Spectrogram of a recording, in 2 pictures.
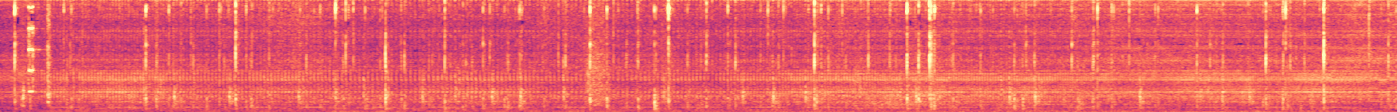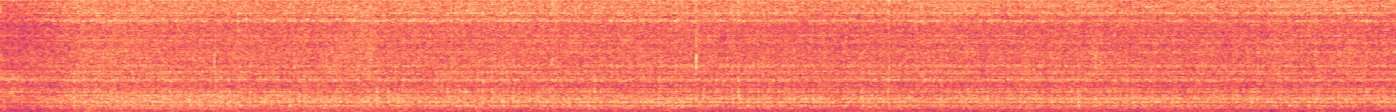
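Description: Canteen cup of water heating over an Esbit fuel tablet topped up with alcohol: faint scattered ticks and clicks at first, then from about ten seconds in a steady soft rushing hiss as the water nears the boil.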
